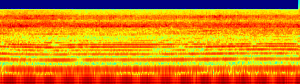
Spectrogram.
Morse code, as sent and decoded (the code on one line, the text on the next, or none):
none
